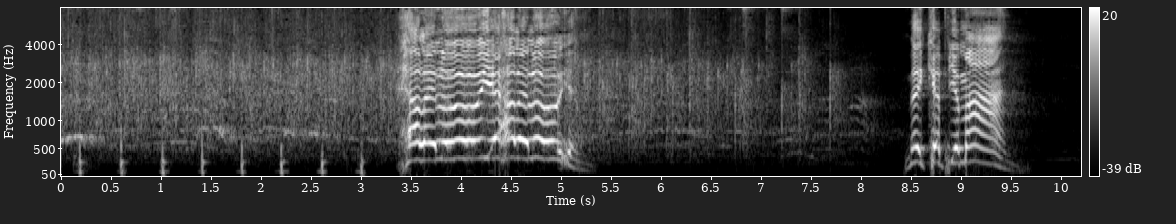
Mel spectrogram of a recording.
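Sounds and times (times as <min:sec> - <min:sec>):
audience clapping: 0:00.0 - 0:03.9, 0:05.0 - 0:07.9
speech: 0:05.0 - 0:05.3, 0:08.5 - 0:09.6.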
